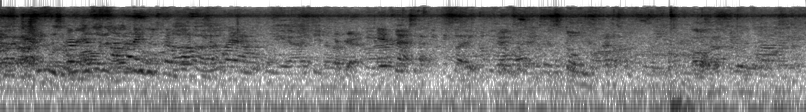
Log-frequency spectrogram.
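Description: Several men and women chat at once in a room with a slight echo.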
